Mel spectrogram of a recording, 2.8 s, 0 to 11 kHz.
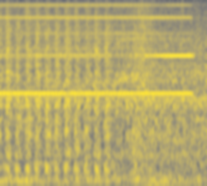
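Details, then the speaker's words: Freightliner Cascadia DD15 diesel restarted right after a fuel filter change: about six cranking pulses a second for over a second, struggling before stumbling into an uneven run; hard start from air introduced into the fuel system. "so you hear that struggle that's not normal okay and again that's just because we've introduced air into the system okay"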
